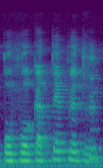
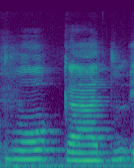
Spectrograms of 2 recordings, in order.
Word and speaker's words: Popocatépetl: Popocatépetl. La primera. Popocatl.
